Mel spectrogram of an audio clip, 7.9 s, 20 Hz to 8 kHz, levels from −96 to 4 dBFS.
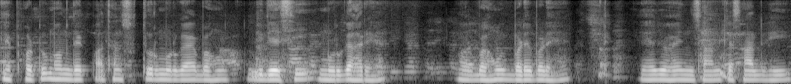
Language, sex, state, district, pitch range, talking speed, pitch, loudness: Chhattisgarhi, male, Chhattisgarh, Rajnandgaon, 125-140 Hz, 205 wpm, 130 Hz, -19 LUFS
